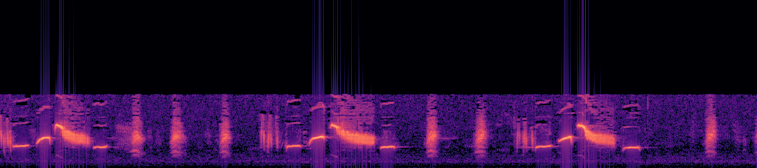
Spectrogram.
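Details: Nightingale song with a repeated phrase: a rising slurred whistle, then crisp staccato notes. The pattern comes back three times in quick succession against a quiet background.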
